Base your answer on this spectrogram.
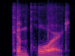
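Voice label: "comport", American English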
